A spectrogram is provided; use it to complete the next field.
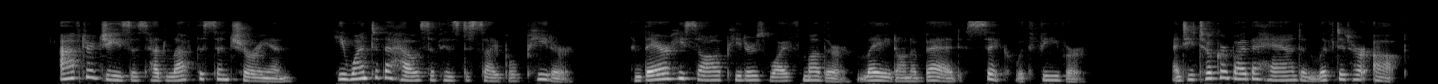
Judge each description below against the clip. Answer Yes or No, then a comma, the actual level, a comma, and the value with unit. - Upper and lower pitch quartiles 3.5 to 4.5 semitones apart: No, average, 5.1 semitones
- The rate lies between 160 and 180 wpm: Yes, average, 165 wpm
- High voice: Yes, high, 200 Hz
